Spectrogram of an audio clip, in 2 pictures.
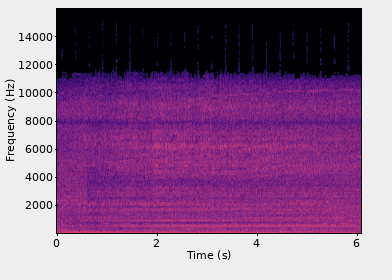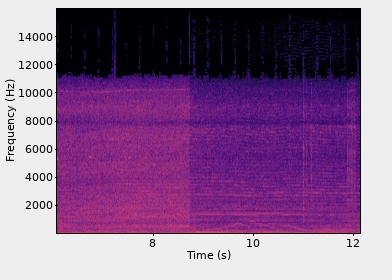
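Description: Case IH Puma 165 CVX tractor engine running steadily under load while pulling a reversible plough. The sound changes abruptly about nine seconds in.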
